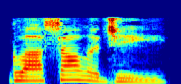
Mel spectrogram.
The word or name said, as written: glossology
